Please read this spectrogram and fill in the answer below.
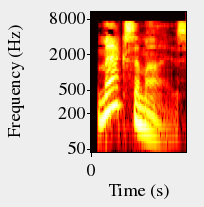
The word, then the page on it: maximise: British English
